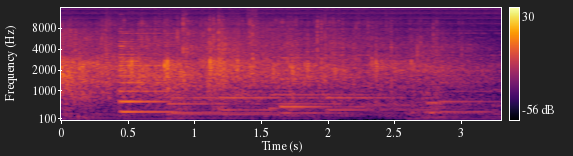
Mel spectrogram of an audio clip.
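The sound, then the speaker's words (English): An audience in a church on a Saturday afternoon claps steadily for church leaders called to the front. It is a dense, even patter of many hands lasting the whole clip, with a few held musical tones sounding faintly underneath. “Clap for them.”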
